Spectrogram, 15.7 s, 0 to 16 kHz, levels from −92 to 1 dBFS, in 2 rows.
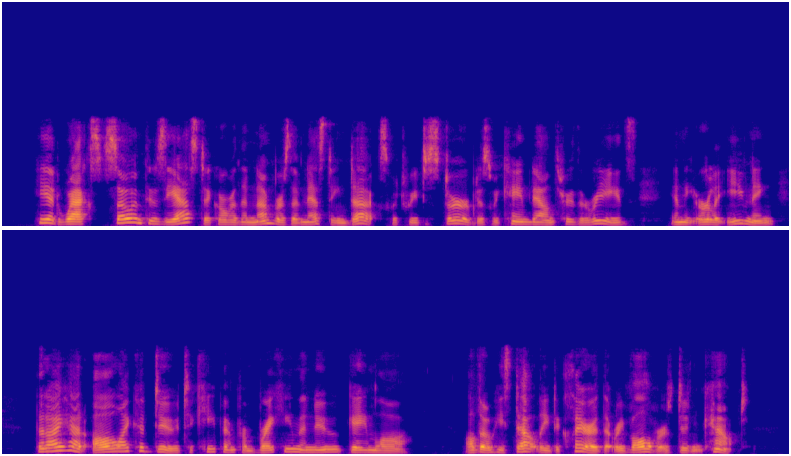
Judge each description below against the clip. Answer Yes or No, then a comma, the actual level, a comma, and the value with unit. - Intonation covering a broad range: Yes, wide, 5.7 semitones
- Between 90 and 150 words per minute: No, average, 185 wpm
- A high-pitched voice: No, medium, 170 Hz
